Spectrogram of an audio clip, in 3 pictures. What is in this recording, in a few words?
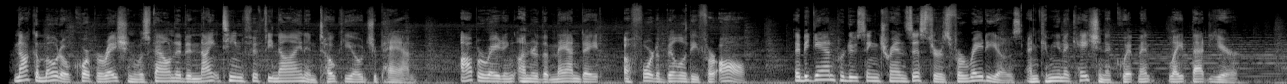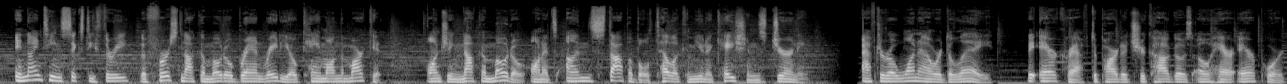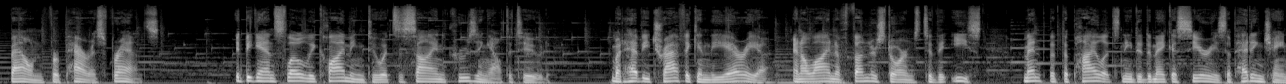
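American English, narration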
